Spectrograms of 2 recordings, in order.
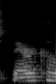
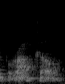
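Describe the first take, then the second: First: Baraco said in three syllables; unsure pronunciation. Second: Braco said in two syllables; alternative pronunciation. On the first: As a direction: say Baraco with a vowel between B and r. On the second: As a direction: say Braco with B and r run together. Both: Shown as a demonstration. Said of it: "Never have a chance to say it".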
